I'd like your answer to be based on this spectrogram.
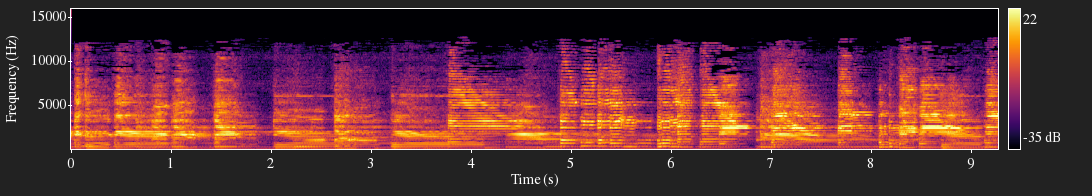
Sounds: Music

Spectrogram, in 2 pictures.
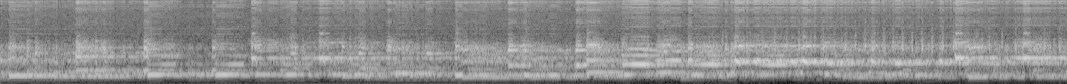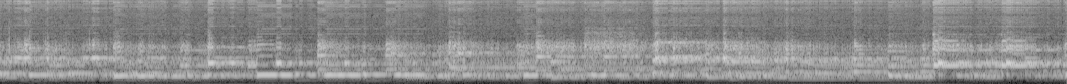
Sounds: Music

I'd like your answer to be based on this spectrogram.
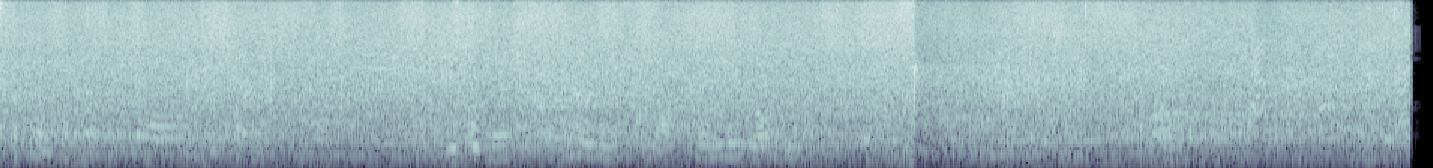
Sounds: Speech

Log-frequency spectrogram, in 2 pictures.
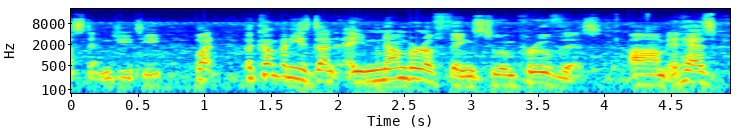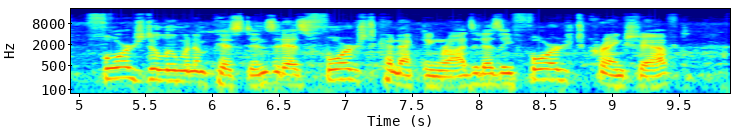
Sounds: Speech

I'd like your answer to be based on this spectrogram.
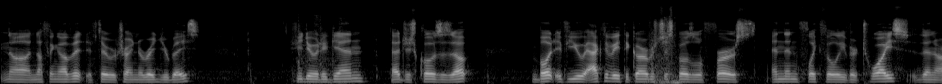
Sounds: Speech

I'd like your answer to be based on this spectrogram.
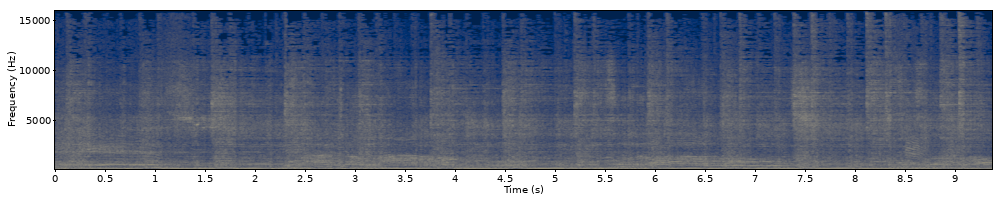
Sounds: Singing, Music, Rock music, Independent music

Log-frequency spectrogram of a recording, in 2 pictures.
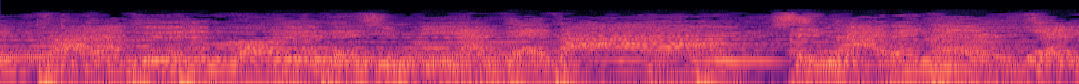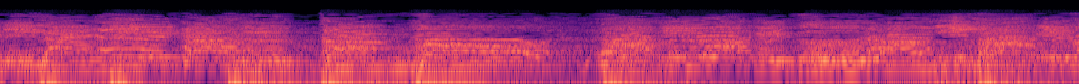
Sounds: Music

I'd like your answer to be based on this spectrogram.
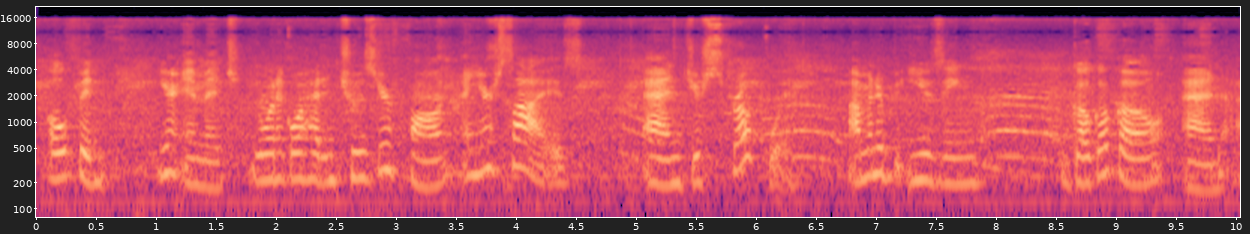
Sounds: Speech

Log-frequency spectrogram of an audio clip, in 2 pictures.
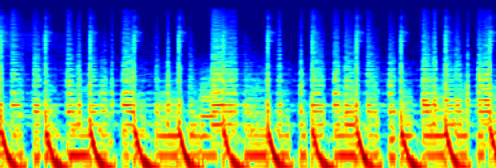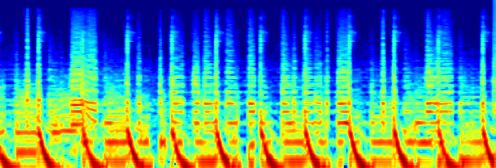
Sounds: Music

